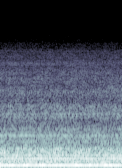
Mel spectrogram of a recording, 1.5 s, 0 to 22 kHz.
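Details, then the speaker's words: Cessna 162 SkyCatcher at cruise, throttle unchanged while mixture is leaned: RPM drops off and the steady low propeller drone turns slightly uneven and rougher, rough running from over-lean mixture; enriched slightly for good lean. "hear it kind of get a little rougher. Yeah, I heard that."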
